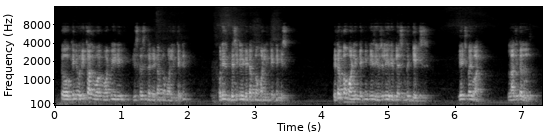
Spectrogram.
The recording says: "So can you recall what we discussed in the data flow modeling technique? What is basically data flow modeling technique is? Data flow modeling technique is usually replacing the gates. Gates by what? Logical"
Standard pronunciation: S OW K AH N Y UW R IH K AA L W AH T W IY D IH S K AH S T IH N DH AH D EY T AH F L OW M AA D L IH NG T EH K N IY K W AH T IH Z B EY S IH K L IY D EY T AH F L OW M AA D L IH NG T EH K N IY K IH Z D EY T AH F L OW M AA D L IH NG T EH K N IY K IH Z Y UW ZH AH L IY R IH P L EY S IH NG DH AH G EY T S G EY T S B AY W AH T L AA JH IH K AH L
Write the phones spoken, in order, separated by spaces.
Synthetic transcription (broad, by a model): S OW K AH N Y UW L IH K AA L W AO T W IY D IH S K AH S IH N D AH D EY T AH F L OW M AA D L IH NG T EH K N IY K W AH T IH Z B EY S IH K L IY D EY T AH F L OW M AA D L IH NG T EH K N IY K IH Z D EY T AH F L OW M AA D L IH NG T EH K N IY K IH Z Y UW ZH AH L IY R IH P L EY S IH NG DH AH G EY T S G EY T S B AY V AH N L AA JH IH K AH L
